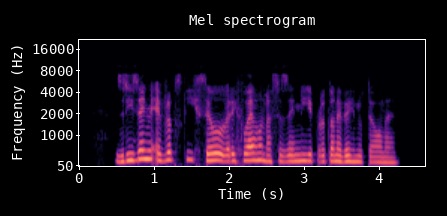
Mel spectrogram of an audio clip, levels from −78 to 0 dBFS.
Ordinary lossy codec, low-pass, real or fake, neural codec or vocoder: Opus, 24 kbps; 7.2 kHz; fake; codec, 16 kHz, 1 kbps, X-Codec, HuBERT features, trained on balanced general audio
